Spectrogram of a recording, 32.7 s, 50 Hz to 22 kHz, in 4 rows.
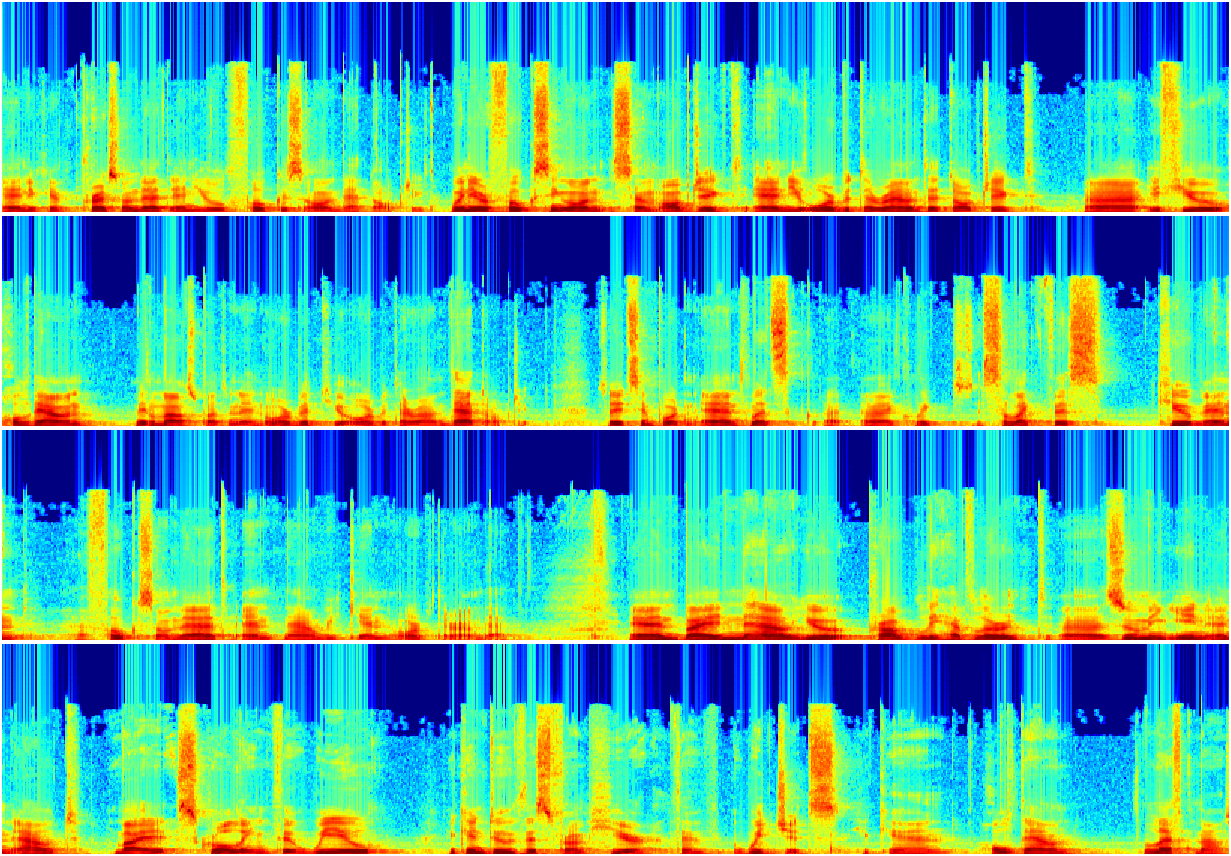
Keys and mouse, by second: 0.4 KP_Decimal, 2.8 click, 4.2-5.9 drag, 5.9-7.3 middle drag, 7.7 middle click, 8.4-12.5 middle drag, 16.2 KP_Decimal, 17.2-19.7 middle drag, 20.3-21.5 middle drag, 21.9-22.7 middle drag, 22.7 click, 22.8 click, 31.4-32.7 drag.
